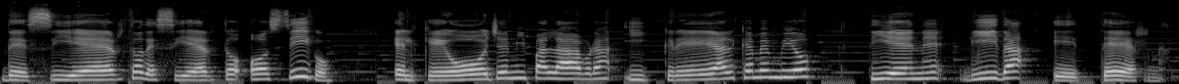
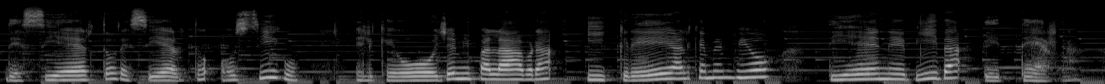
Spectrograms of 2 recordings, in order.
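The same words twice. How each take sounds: First: It is said in a loud voice. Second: It is said at normal volume.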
